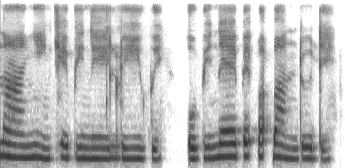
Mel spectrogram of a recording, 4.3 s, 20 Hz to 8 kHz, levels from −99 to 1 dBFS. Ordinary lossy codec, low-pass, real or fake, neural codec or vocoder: none; 7.2 kHz; fake; codec, 44.1 kHz, 7.8 kbps, DAC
